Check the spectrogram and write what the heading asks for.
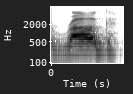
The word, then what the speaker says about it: rug: to understand you, because in English we have no relationship between H and R. For example, with the word rug and hug.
